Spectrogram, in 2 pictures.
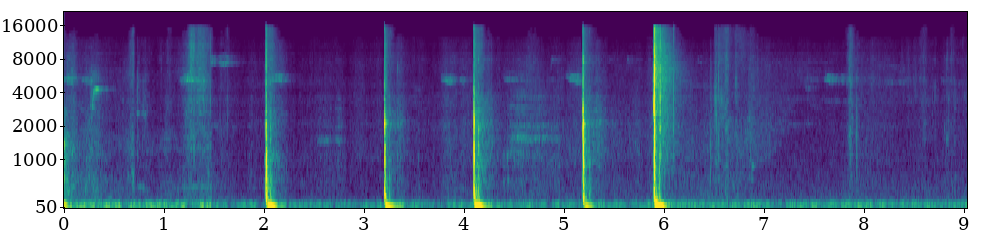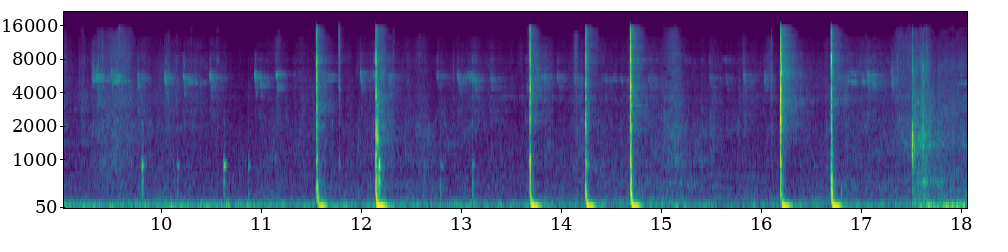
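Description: Beavercraft AX1 hatchet striking a wooden stake: single sharp blows, about five hard ones in the first six seconds, then after a pause a run of about seven lighter strikes.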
